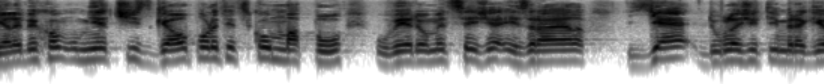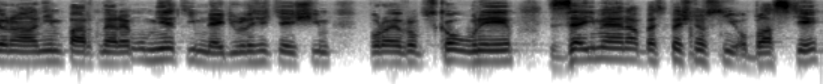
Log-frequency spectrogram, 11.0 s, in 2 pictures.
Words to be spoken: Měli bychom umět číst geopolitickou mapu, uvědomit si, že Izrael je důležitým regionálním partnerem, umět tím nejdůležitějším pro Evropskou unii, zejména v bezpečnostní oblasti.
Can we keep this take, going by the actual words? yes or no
yes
